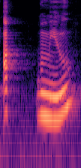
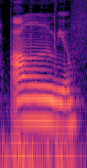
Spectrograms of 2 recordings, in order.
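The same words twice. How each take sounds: First: The first syllable ends in a K sound. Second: The first syllable ends in an NG sound. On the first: "it's hard to say 악뮤" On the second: "It becomes soft. 앙"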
